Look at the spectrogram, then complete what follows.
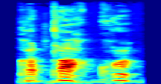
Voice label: Gat Tah Kwa, Dane-ẕaa; Montney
